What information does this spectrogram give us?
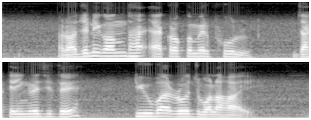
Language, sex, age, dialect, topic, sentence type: Bengali, male, 18-24, Northern/Varendri, agriculture, statement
